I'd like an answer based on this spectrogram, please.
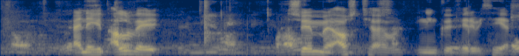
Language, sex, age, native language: Icelandic, male, 15, Icelandic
